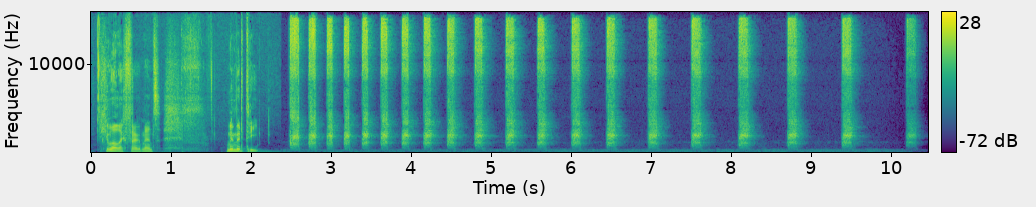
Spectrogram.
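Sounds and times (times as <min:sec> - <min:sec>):
speech: 0:00.2 - 0:02.2
squirrel barking in sharp raspy chirps: 0:02.5 - 0:10.4.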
